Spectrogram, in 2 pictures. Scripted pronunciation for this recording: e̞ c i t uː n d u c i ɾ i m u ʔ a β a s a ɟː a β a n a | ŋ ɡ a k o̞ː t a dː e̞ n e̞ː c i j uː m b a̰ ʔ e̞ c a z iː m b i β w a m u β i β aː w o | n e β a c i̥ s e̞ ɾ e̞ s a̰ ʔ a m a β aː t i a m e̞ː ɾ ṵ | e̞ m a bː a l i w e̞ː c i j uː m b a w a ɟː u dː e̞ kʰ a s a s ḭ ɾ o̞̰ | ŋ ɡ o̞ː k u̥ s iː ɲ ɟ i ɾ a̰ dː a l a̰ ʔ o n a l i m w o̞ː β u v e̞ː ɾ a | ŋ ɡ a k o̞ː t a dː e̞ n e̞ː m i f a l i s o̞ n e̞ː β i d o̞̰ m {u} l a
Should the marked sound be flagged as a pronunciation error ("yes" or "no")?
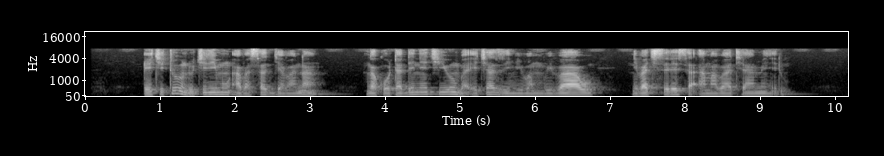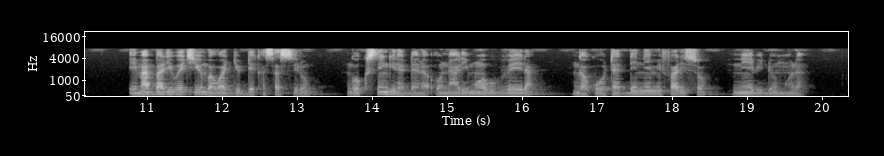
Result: yes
